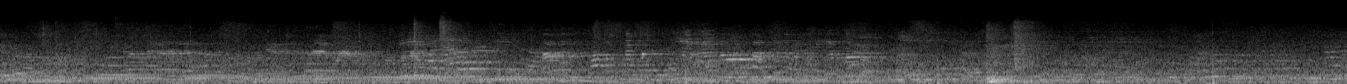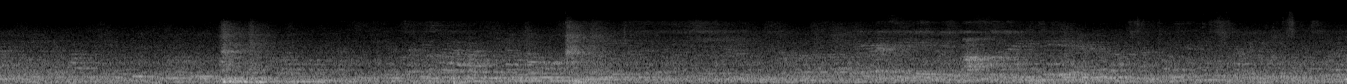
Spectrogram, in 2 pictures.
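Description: Adult men and women chat in the background of a large echoing hall.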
